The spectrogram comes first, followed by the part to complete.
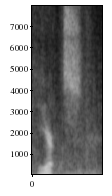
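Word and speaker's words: Giertz: And so like when he had Simone, uh, it's not even Girtz, it's it's it's pronounced like Yurtz or something.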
